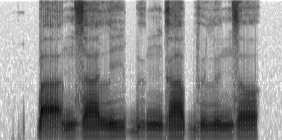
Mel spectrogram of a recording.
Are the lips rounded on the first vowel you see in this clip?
no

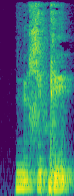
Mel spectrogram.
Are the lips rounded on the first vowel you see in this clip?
yes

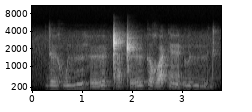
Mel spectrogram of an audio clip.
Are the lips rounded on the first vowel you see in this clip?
yes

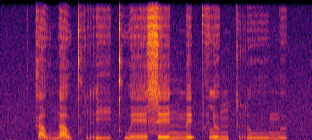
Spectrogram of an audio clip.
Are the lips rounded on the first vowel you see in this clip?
no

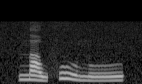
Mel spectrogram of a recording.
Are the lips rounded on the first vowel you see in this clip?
no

